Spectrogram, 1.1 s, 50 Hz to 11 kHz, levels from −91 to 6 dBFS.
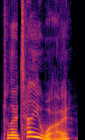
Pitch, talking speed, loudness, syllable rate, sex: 180 Hz, 280 wpm, -14 LUFS, 5.6 syllables/s, male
